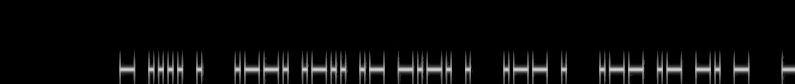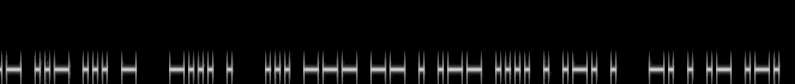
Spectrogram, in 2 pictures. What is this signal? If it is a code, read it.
Morse code, heard as a keyed tone, about 25 wpm, 700 Hz. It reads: THE PLACE WE WANT MUST BE SOMEWHERE NEAR
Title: Sentences from Top 1400 Words 25wpm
